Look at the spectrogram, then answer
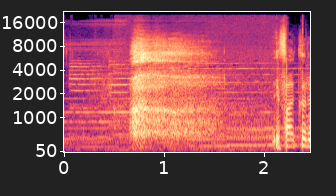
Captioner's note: sighs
